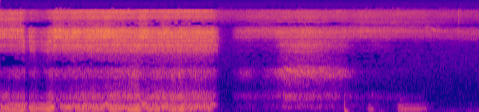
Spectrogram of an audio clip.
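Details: Dog snoring loudly: one loud, rattling snore, followed by quieter snuffling breaths.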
